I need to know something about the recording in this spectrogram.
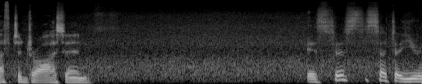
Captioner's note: flowing water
